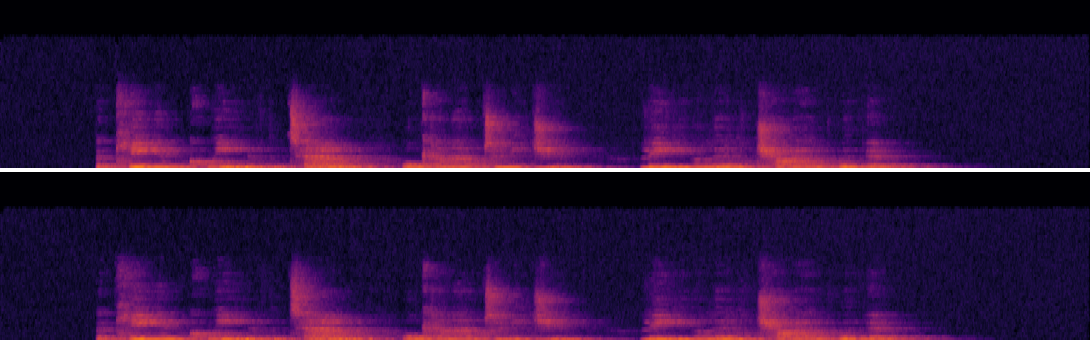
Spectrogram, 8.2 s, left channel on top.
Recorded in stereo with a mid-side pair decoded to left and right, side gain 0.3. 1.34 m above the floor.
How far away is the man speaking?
About 0.8 m.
